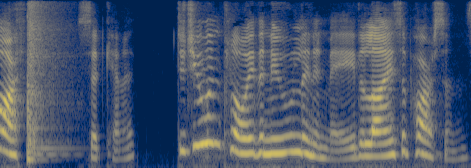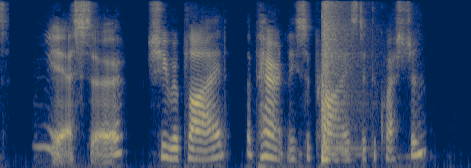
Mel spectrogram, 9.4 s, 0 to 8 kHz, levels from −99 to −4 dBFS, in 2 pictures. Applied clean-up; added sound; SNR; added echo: none; Snare drum; 11 dB; none.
